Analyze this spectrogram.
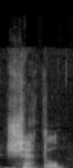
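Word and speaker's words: Kjetil: It starts with a K. How is that sh? How in a in like a phonetic Germanic language, how does K become sh.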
